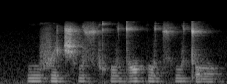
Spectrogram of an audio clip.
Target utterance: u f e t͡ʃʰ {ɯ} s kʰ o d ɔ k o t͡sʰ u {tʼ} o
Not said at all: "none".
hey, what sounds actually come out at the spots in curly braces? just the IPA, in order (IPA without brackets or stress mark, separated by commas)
u, tʼ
